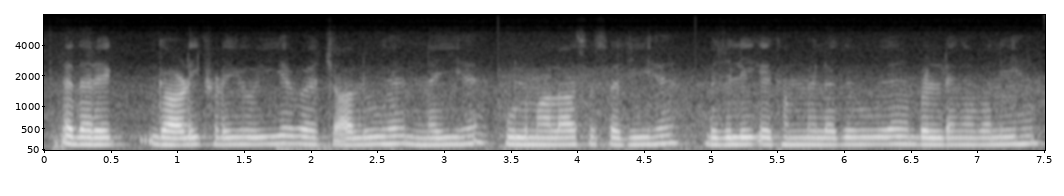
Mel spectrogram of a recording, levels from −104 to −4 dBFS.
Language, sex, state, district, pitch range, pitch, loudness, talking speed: Hindi, male, Bihar, Jamui, 150-160 Hz, 155 Hz, -22 LUFS, 190 wpm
